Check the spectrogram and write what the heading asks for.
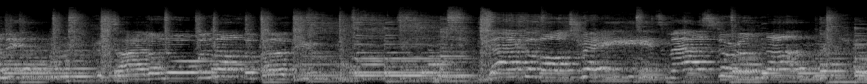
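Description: A female jazz vocalist singing with a small jazz band, over a moving bass line and regular cymbal strokes.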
